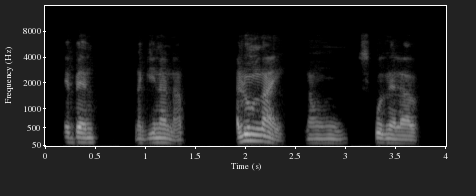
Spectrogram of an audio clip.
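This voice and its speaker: The man's speech unfolds fairly slowly. The recording sounds dry and close, with no echo at all. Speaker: rock band frontman. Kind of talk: casual interview chat.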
